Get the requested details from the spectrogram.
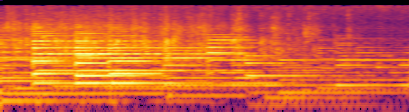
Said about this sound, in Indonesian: Bangkit berdiri tepuk tangan yang keras buat Tuhan.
